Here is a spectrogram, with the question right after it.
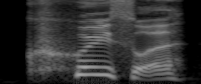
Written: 亏损

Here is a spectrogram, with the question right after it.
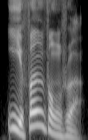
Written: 一帆风顺

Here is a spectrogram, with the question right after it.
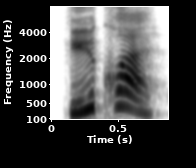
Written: yu2 kuai4

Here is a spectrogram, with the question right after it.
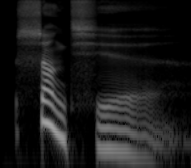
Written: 尚且

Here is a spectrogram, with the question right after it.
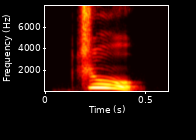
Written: zhu4

